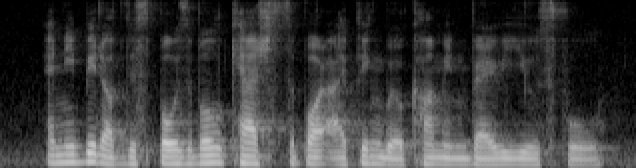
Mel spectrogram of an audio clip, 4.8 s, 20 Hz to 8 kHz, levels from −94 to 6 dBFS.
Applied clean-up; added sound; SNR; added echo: none; none; none; none.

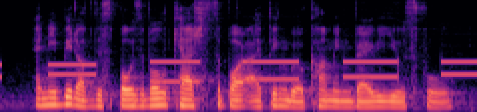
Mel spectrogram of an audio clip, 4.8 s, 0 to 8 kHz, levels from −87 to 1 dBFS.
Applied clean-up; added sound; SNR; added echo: none; Telephone; 12 dB; none.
